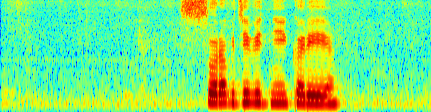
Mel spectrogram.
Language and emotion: Russian, neutral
